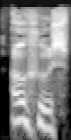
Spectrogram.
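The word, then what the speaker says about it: Aarhus: alia i noticed that you pronounced oh who's perfectly because i know you lived in denmark double a in danish is an o oh yeah so i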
